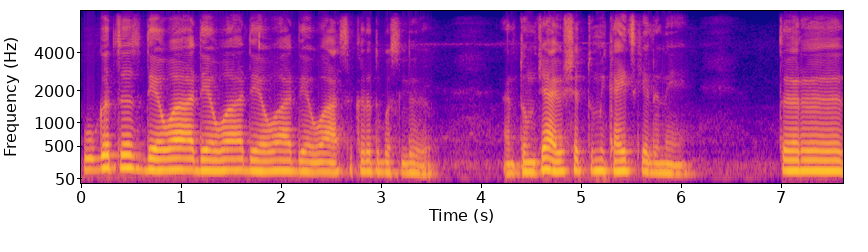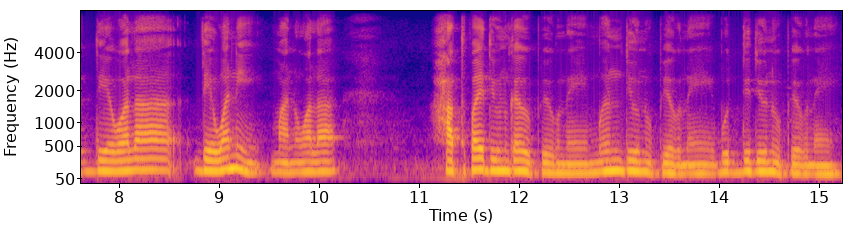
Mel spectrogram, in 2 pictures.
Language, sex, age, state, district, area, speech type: Marathi, male, 18-30, Maharashtra, Sangli, urban, spontaneous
